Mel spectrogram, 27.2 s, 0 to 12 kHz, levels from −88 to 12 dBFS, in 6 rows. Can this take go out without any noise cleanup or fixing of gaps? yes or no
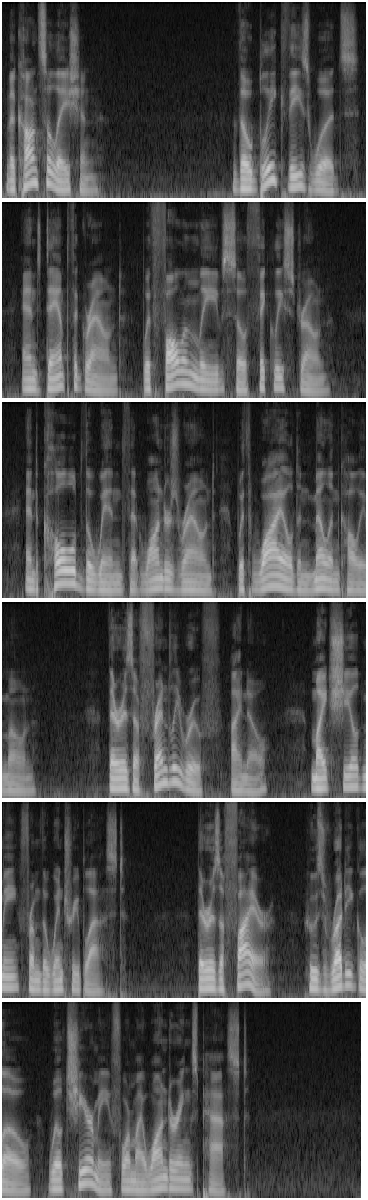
yes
